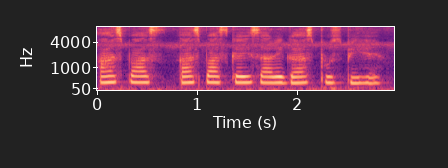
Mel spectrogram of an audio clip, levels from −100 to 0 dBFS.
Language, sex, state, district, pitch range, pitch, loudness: Hindi, female, Arunachal Pradesh, Papum Pare, 250-260 Hz, 255 Hz, -15 LUFS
